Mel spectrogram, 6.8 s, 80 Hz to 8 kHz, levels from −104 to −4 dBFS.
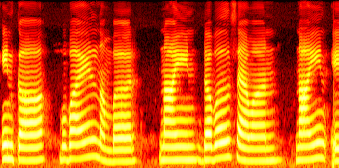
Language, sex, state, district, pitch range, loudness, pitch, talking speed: Hindi, female, Punjab, Fazilka, 215-245 Hz, -13 LUFS, 230 Hz, 70 wpm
